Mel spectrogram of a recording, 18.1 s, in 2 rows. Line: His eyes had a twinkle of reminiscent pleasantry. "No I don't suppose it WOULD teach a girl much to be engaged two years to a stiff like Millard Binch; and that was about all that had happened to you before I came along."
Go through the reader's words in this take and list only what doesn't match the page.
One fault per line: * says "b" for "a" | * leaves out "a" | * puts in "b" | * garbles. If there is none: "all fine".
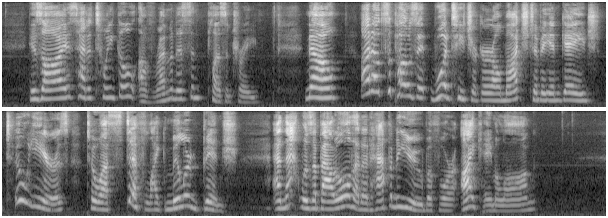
all fine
